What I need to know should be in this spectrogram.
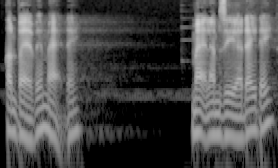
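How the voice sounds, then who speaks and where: A man voicing the ghost of a young man, speaking low, hushed and eerie. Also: moderate pace, big-room sound, faint music behind, natural voice.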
